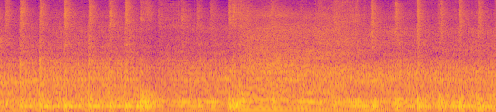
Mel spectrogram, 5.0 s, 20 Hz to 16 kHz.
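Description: A 2012 KTM 300 XC two-stroke dirt bike with an Architect head and stock carburetor fires up, sputters briefly, then settles into a loud close-up idle with a falling pitch.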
